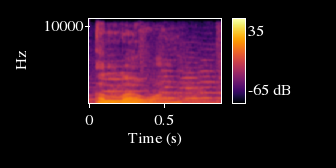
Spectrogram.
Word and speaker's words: Aloha: So there's a town in the Portland area that looks like the Hawaiian word aloha, but is actually pronounced aloha.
